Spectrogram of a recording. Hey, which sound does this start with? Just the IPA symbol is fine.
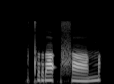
t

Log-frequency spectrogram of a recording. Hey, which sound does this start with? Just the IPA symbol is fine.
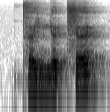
t̪ʰ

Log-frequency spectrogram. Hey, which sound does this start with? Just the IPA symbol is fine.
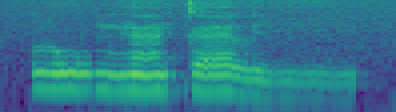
l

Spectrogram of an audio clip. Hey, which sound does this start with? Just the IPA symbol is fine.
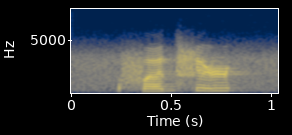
f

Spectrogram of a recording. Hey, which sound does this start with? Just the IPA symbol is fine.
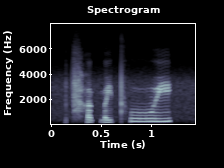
t͡sʰ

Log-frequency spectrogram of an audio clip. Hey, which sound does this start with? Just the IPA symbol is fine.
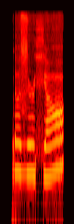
ɾ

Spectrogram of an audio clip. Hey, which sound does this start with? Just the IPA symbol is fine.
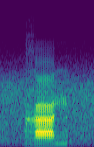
ɣ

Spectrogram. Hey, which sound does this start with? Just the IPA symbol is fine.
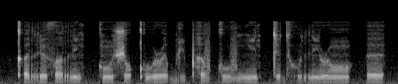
kʼ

